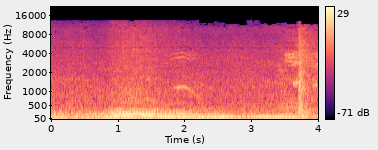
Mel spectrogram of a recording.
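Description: A sports car's engine revving hard from about a second in, its pitch rising and then easing into a steady drone. Near the end comes a single sharp bang as the car strikes another car.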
